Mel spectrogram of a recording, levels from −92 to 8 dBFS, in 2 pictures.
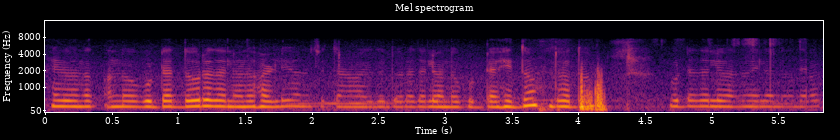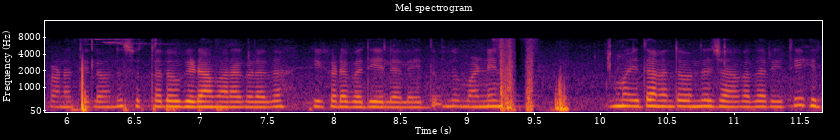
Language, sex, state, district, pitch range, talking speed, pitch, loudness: Kannada, female, Karnataka, Belgaum, 215-235 Hz, 130 wpm, 225 Hz, -22 LUFS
